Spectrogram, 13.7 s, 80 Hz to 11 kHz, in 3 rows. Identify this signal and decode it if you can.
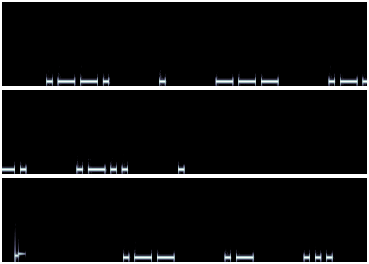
Morse code, heard as a keyed tone, about 17 wpm, spaced as for 10 wpm, 700 Hz. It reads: PEOPLE WAS
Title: 3x Character Spacing - Top 200 Words - 17wpm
